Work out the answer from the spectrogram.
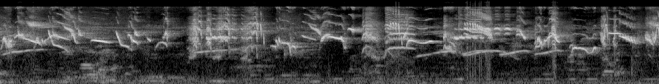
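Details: Wild Oriental magpie-robin near a village home in the morning, probably nesting close by, pours out varied whistled phrases with quick upward and downward slurs, grouped into bursts separated by short gaps.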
